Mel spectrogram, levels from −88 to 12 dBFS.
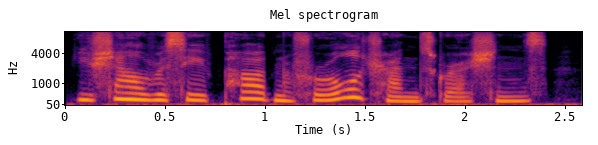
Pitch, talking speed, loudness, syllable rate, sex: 245 Hz, 160 wpm, -15 LUFS, 5.1 syllables/s, female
